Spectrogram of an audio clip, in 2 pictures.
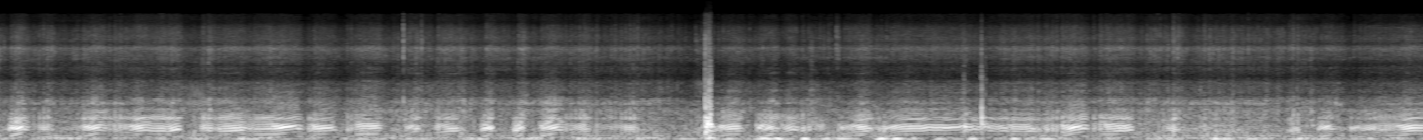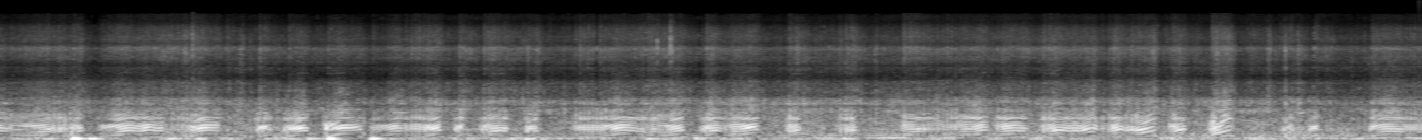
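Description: Dirt bike engine revving up and down constantly as the bike is ridden hard off-road, with clattering over rough ground and a sharp knock about seven seconds in.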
